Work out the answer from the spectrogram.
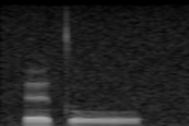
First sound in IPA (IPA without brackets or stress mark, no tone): ɛ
